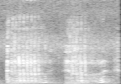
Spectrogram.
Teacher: my tongue is going up rapidly and touching behind my teeth. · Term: front R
